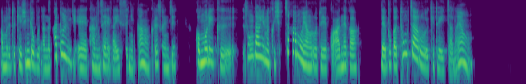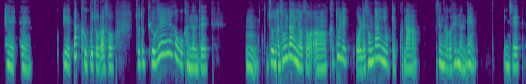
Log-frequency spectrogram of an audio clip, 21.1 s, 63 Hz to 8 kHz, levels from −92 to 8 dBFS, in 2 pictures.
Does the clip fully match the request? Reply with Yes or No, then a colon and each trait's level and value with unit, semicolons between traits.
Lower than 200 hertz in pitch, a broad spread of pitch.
Yes: high, 190 Hz; wide, 6.0 semitones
